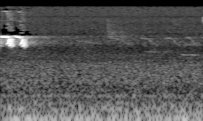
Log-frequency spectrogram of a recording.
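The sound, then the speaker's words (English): A house wren at a tall tree at the edge of a field gives a couple of quick, sharp ticking calls at the start, then only a steady low outdoor rumble remains with no talking. “We also have something ticking at us.”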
